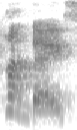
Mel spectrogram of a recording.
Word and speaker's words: Hyundai: It was a Honda Hyundai. – Yes. – So we learned how to say it Sunday, Monday, Hyundai.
